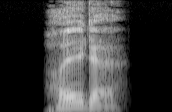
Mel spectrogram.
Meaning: inflection of hold: 1. strong/mixed nominative/accusative feminine singular 2. strong nominative/accusative plural 3. weak nominative all-gender singular 4. weak accusative feminine/neuter singular
- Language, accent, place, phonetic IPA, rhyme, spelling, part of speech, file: German, Germany, Berlin, [ˈhɔldə], -ɔldə, holde, adjective, De-holde.ogg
